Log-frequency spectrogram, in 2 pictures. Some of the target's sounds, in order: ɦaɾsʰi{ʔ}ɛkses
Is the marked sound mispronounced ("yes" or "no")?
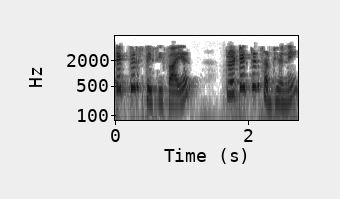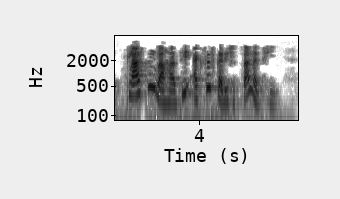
no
